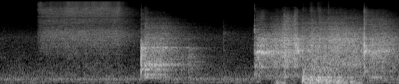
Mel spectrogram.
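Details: Honda Fourtrax TRX350 barn find that sat 26 years with bad old fuel, spark unchecked: two short rough bursts of firing on starting fluid that catch and die within a second each. The engine fires briefly.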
